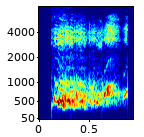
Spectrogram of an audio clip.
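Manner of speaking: high-pitched giggle; a short burst of high giggling. Acted. Daughter giggles after asking mother about men coming, giggling.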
